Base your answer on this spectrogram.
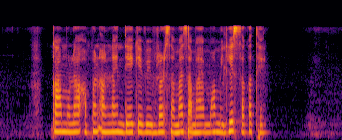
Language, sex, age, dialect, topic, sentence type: Chhattisgarhi, female, 56-60, Central, banking, question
